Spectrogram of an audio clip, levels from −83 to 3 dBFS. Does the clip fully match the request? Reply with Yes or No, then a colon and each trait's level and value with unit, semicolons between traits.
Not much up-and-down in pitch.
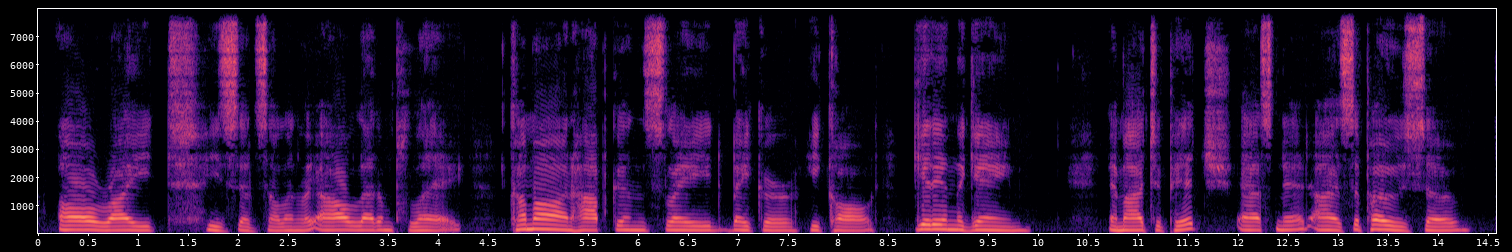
Yes: narrow, 2.0 semitones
